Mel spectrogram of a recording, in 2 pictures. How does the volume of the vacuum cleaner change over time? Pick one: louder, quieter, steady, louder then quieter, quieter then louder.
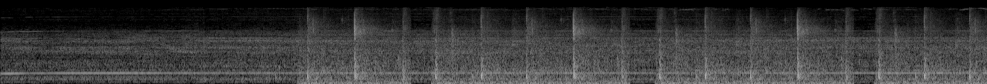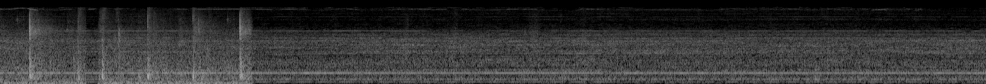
steady.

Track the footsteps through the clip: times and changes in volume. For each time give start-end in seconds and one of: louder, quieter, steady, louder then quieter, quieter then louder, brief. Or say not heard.
3.0-12.4 steady.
